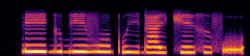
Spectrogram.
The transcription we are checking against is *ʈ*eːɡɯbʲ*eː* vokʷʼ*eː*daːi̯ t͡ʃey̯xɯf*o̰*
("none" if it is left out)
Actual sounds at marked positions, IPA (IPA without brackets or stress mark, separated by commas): ɾ, eː, iː, o̰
